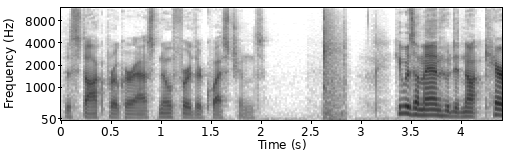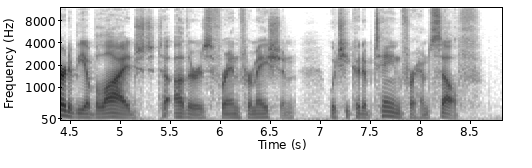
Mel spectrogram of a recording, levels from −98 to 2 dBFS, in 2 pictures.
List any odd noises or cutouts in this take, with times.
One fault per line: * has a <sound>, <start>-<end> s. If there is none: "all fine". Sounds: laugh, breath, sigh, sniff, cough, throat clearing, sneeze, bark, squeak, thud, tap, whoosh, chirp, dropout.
* has a squeak, 2.6-2.9 s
